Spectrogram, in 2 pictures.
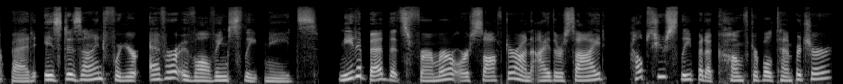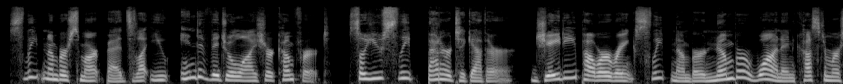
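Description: Nothing here trips any alarms, since no technical faults turn up anywhere in this speech recording.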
